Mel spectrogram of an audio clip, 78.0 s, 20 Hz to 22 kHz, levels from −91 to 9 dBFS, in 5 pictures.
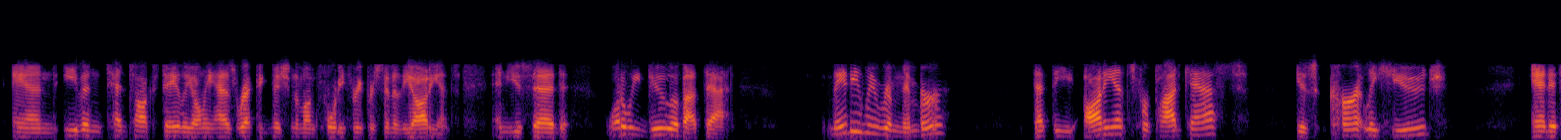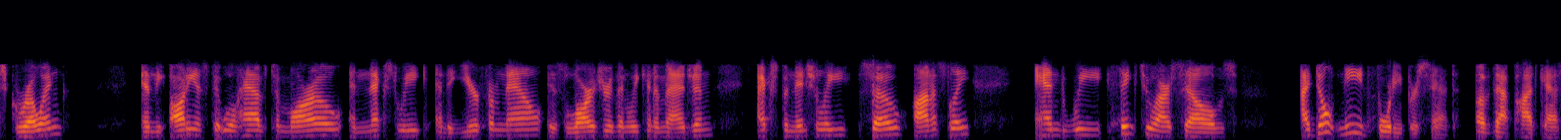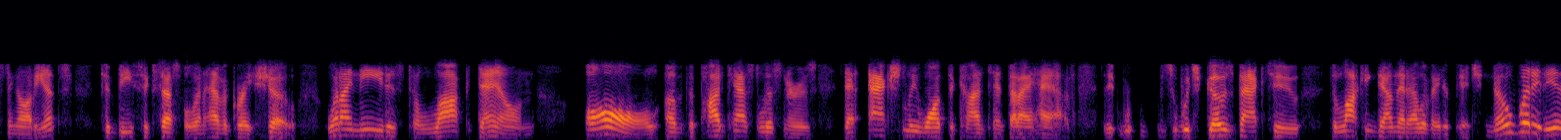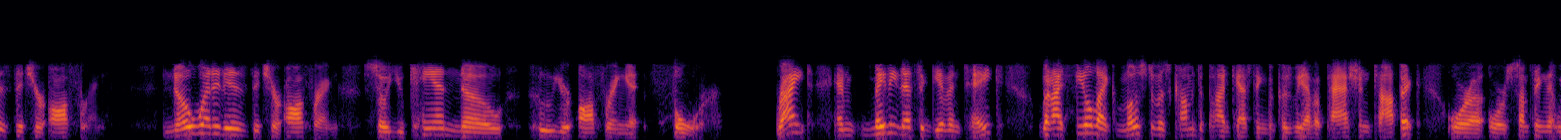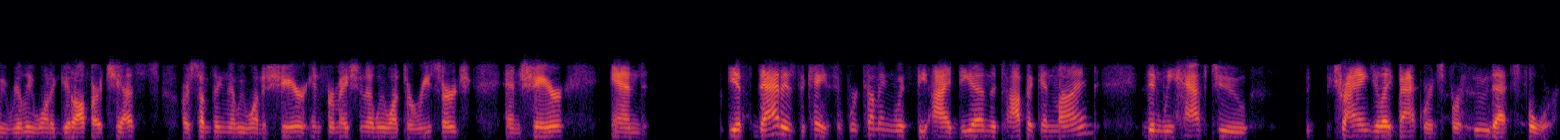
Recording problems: phone-call audio; poor line; nothing above 3 kHz

